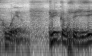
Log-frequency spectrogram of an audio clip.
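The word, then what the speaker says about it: Huayra: Et oui, effectivement c'est et ça se prononce Hira.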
